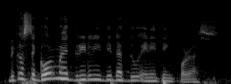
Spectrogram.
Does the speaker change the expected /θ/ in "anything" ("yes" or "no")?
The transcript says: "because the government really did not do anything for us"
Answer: yes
